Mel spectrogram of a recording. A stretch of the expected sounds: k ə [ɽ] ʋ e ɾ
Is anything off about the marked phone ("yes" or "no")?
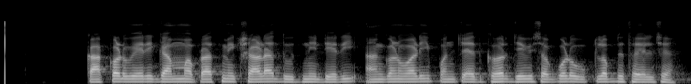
no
